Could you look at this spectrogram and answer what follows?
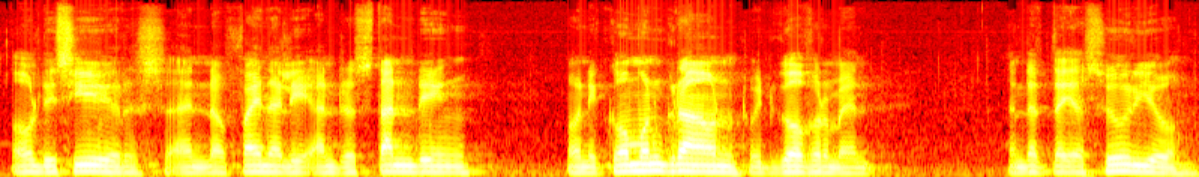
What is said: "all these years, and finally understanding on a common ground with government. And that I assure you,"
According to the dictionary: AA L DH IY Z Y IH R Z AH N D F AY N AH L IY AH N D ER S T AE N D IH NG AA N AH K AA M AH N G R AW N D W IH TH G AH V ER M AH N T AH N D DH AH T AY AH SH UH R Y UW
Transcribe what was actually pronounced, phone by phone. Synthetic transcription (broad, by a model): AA L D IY S Y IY R S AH N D F AY N AH L IY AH N D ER S T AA N D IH NG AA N AH K AA M AH N G R AW N D W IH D G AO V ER M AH N T AH N D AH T AY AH S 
